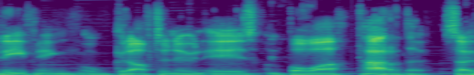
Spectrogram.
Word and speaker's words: boa tarde: So, for example, say good evening or good afternoon is boa tarde. So, the last syllable, uh, is dropped to a schwa, which is a uh sound, boa tarde.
